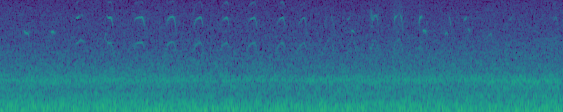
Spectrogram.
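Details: Nuttall's woodpecker chicks being fed, giving a steady run of thin, high squeaky notes, each quickly rising and falling, repeated several times a second over a low rumbling background.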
